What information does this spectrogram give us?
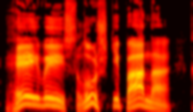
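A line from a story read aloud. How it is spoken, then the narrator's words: Shouted. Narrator (Belarusian): крыкне так Тамаш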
